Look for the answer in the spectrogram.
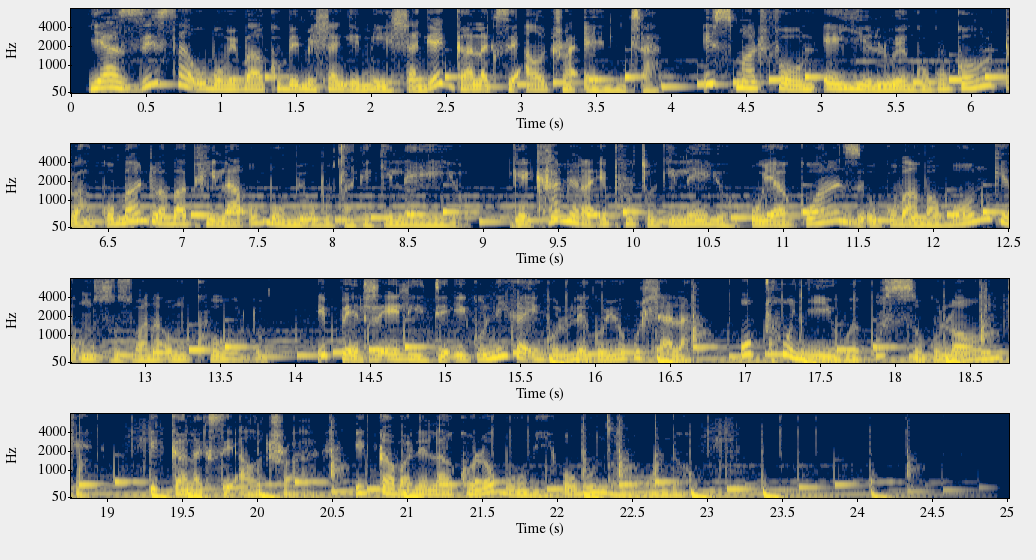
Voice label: XHOSA

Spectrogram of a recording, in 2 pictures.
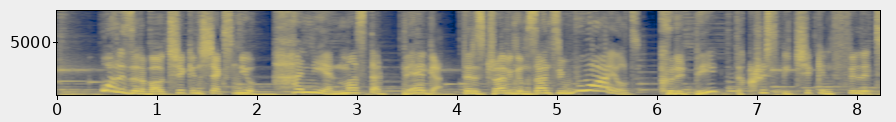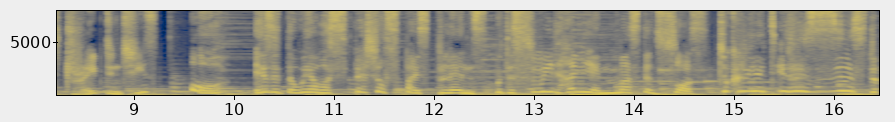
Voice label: F Ekasi Style

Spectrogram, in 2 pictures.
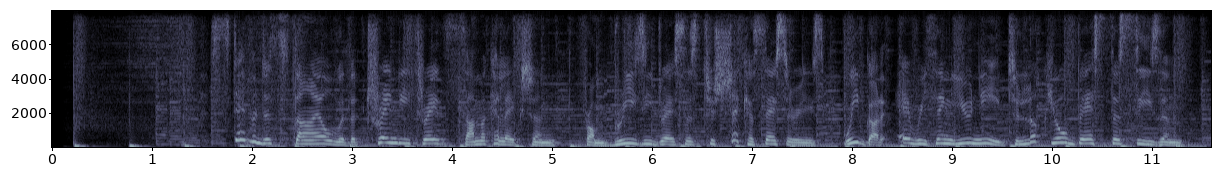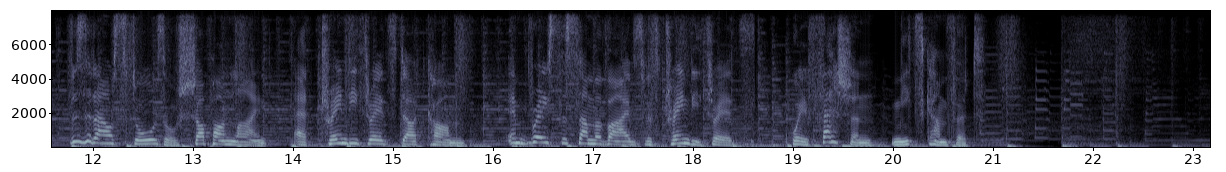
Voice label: Medium Sell Trendy; South Africa; Trendy Threads

